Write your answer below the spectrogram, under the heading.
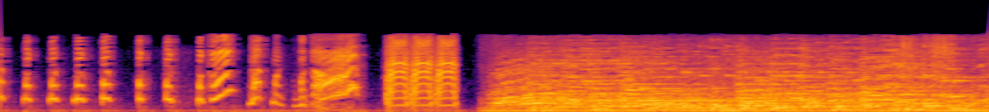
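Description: A duck-quacking sound effect: a rapid run of about ten loud duck quacks gives way to longer drawn-out calls, then a dense, continuous din of many birds squawking together until the end.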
